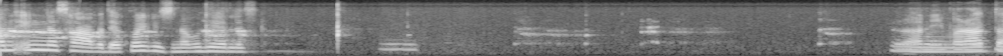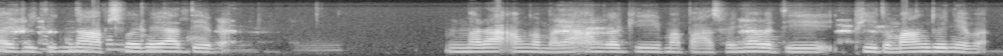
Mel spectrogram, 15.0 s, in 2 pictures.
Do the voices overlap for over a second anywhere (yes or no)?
yes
